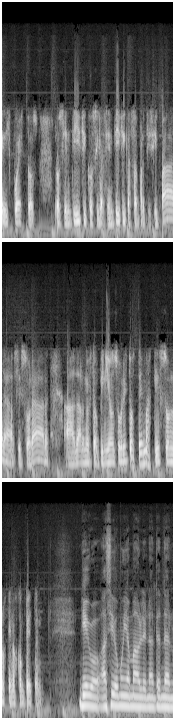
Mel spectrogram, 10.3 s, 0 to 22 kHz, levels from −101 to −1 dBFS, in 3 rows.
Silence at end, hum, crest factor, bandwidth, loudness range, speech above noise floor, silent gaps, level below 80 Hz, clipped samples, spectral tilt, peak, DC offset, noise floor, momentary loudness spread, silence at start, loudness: 0 s; none; 14 dB; 11 kHz; 1 LU; 20 dB; none; -38 dBFS; under 0.1%; -6.5 dB/octave; 0 dBFS; under 0.1%; -35 dBFS; 7 LU; 0 s; -16 LUFS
